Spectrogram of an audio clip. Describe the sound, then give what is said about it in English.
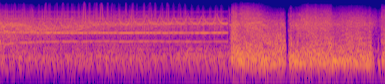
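Laser blast firing from a spacecraft in a sci-fi drama: a steady, humming tonal charge-up that switches abruptly to a loud, broad roaring blast. “Laser blast, fire now. Laser blast on target, firing now.”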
